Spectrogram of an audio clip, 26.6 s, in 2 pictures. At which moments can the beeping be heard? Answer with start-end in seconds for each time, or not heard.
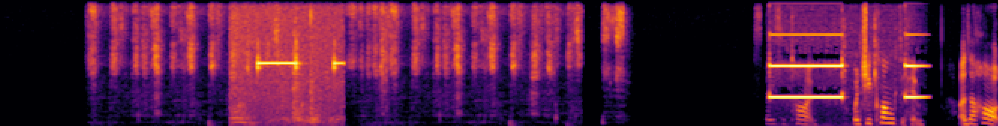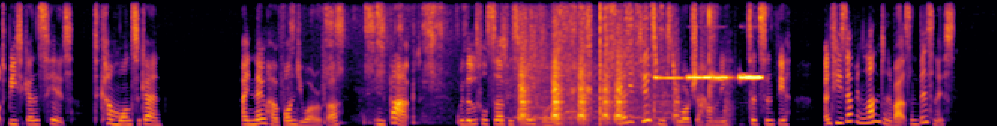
3.0-4.6, 10.2-12.4, 22.0-23.5.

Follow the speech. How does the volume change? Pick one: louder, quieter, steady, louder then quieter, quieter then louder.
steady.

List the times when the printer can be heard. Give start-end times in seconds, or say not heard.
20.1-22.4.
